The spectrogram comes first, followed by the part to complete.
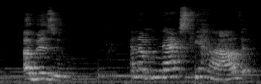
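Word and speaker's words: Abyzou: It's like abyssal and a zoo. It's an abyssal zoo. A Bizu.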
